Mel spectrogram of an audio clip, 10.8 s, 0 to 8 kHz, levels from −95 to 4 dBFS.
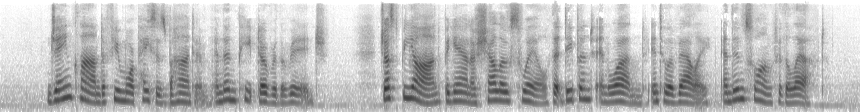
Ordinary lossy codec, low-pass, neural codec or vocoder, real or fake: AAC, 32 kbps; 7.2 kHz; codec, 16 kHz, 1 kbps, X-Codec, WavLM features, trained on Multilingual LibriSpeech; fake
